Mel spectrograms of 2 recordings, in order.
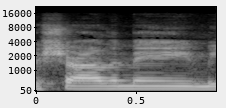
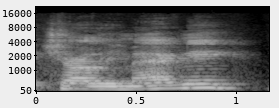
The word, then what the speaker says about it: Charlemagne: By the way, Charlemagne is supposed to be in this movie. Charlie Magni, that was the pronunciation that Bill and Ted went with, but they cut him out.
